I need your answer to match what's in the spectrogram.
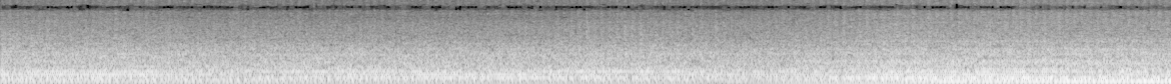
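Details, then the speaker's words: Troy-Bilt Pony riding mower after replacing deck spindles and blades, which had been making bad noises under load: steady, even engine drone with blades engaged, no knocks or scraping. "we're going to go ahead fire it up and engage these blades for the first time and hope we don't hear any strange noises hopefully it's just a nice purr"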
